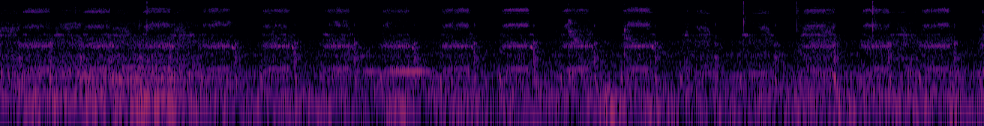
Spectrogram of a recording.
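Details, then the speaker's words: Unimom Opera dual-motor rechargeable breast pump running in its alternate feature: steady, rhythmic mechanical pulsing with a soft whine and faint clicks. "t you can also alternate it which is kind of cool i actually really love that alternate feature"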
